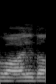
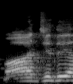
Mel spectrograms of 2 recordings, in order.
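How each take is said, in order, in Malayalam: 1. മധ്യത്തിലെ വ്യഞ്ജനം 'y' ശബ്ദമാണ്. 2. മധ്യത്തിലെ വ്യഞ്ജനം 'j' ശബ്ദമാണ്. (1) "പക്ഷെ പറയല് വായിദ് എന്നാ" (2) "വാജിദ് എന്നാണ് പറയേണ്ടത്"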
